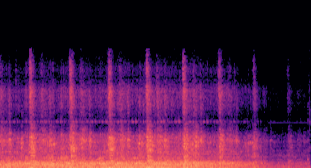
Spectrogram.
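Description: A mill engine runs steadily at a village milling site, a loud continuous mechanical drone with a regular pulsing beat, easing off slightly toward the end.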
